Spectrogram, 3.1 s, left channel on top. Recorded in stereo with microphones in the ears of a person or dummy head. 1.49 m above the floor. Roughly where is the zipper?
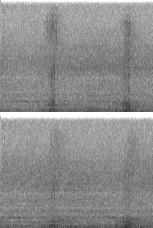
Left.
